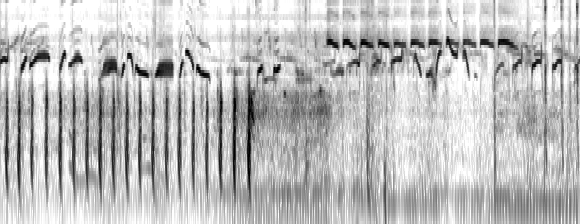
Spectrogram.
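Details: Caged Chinese hwamei in Vietnam pours out a fast run of sharp repeated notes at about four per second, then loud whistled slurred phrases with a brief noisy break between.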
